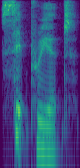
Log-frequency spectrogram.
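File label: "cypriot", British English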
